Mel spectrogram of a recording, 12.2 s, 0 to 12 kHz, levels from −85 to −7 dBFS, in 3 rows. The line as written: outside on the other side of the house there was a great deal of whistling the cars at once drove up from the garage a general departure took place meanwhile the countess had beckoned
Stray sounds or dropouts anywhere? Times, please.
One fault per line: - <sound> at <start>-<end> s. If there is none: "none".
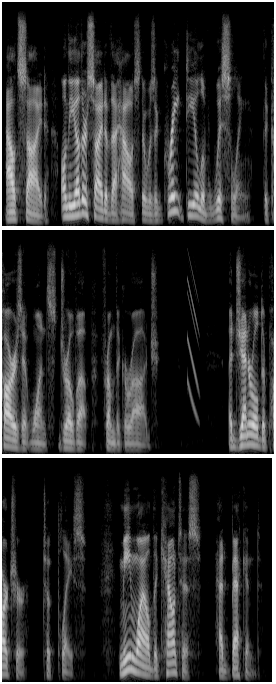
- chirp at 6.9-7.1 s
